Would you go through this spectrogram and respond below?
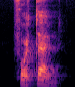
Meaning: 1. luck 2. fortune (riches) 3. fortune (destiny)
- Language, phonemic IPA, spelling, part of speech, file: Dutch, /fɔrˈtœyn/, fortuin, noun, Nl-fortuin.ogg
